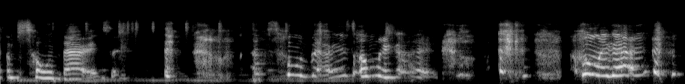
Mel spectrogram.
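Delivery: high, breaking, embarrassed wail; mock crying. Allison humiliated before Michael, high acted crying. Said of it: "And she starts crying".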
